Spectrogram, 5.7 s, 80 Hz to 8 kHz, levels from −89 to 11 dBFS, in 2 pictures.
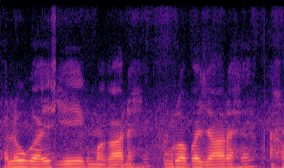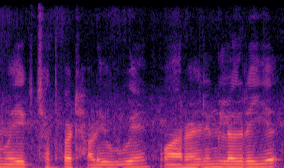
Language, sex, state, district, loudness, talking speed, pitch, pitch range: Hindi, male, Uttar Pradesh, Etah, -19 LUFS, 220 wpm, 140 Hz, 135-145 Hz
